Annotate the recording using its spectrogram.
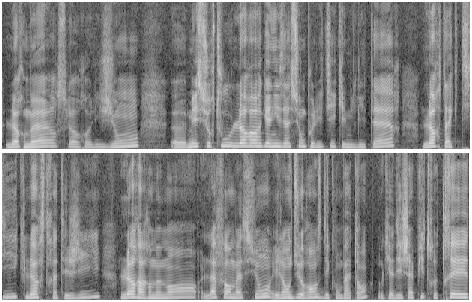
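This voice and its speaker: Woman researcher, warm low-key tone, measured explanation, dry close sound. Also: dry recording. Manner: careful, hesitant, many fillers. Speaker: researcher guest. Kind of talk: explaining history in an interview. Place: research institute room.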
